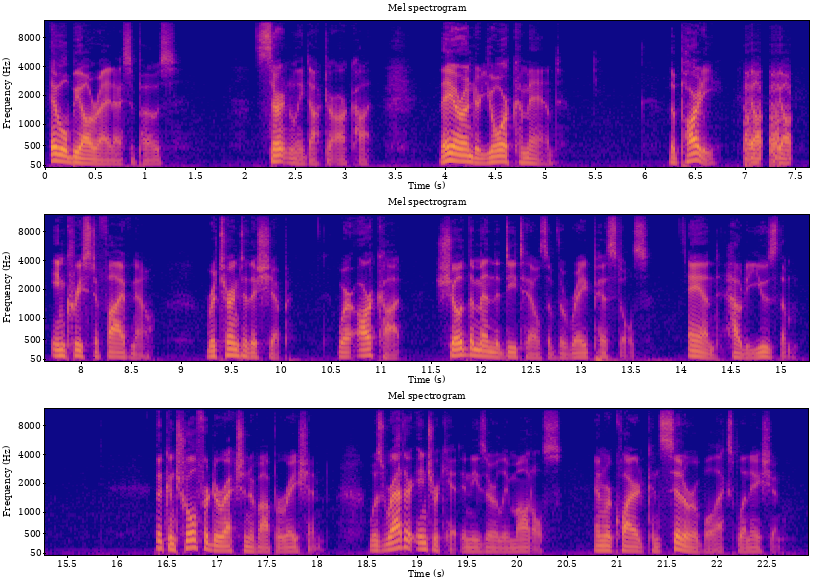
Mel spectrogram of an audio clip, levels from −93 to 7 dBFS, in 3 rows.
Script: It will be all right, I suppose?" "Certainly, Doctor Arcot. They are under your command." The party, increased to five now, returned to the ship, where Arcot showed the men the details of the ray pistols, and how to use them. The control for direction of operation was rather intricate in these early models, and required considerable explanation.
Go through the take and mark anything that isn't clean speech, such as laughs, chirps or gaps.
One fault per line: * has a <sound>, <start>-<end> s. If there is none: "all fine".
* has a laugh, 7.0-7.5 s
